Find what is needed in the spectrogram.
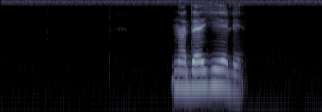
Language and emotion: Russian, neutral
